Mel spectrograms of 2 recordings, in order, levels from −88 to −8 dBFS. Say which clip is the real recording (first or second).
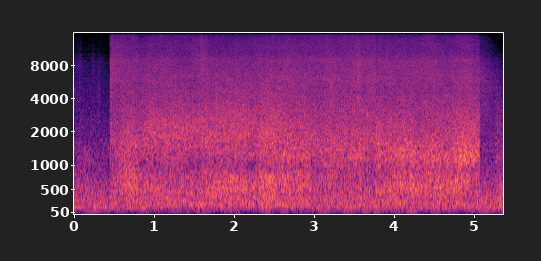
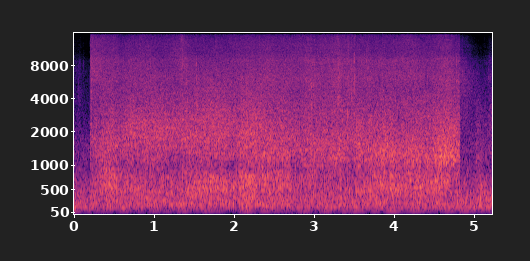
second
